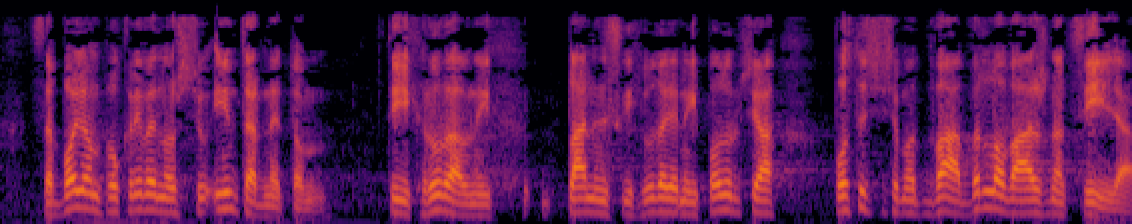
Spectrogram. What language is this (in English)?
Croatian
